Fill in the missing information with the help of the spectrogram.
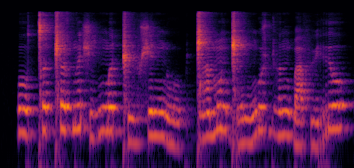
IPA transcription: o˦˨ǀə˦ ǁə˦zdə̃˦ʃi˨˦ŋ͡mə˦˨ ǁy˨vʃe˧ŋnu˨ | ɡ͡ǁã˧mõ˦ ɡ͡ǁe˨n ŋu˦z ɖʱə˦ŋɡ͡ba˨fy˨ rʲo˦

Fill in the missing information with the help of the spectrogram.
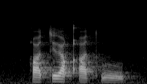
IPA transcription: qotøqʼʌ tʼu

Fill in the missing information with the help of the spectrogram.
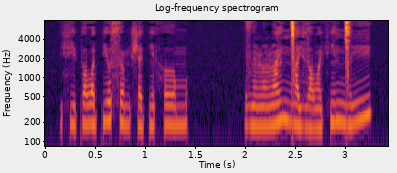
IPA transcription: fʲə˞pʲɤlˠəpʲo sə˞mʃapʲãhɤm | zɛ̃ɭãɭãlʲ ŋ͡ǀavʲalˠɛ̃fʲɛ̃ ŋ͡ǀi

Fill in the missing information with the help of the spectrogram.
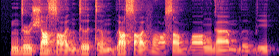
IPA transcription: ndə˞˦ʃɐ˦ zˤəː˨ ndəː˦tɐ˨ mbəː˦ sˤəː˨ vɒː˨sˤɐ˨mbɒː˨ ŋɡaː˨mbəː˨ be˨

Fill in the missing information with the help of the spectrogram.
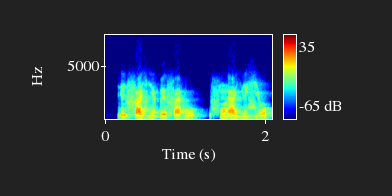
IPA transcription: ɾi˨˥fæ˧˩ zʲæ̃˧˩ɓe˧˩fæ˨˥ɠu˨˥ | fõ˧˩ɾæ˧˩ji˨˥ zʲo˨˥

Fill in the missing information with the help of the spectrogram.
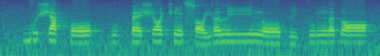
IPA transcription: ɡu˦ʃa˦k͡po˧ | ɓu˨k͡pɛ˧ ʃɔ˦t͡ʃĩ˧ sɔ˨jə˦liː˦ noː˧pi˨ ku˦ ŋə˦ɗɔ˦

